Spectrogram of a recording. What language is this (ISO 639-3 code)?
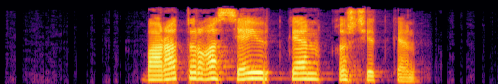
bak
